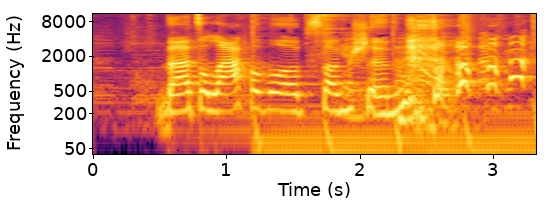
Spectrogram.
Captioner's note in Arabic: يضحك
